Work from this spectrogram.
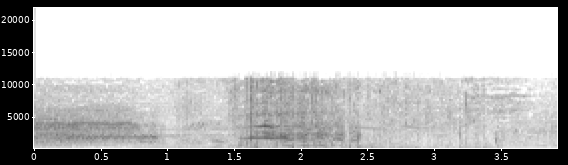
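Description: A horse whinnies loudly in a wavering neigh, with hooves clopping and shuffling around it, close by, in the video game The Witcher 3: Wild Hunt.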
